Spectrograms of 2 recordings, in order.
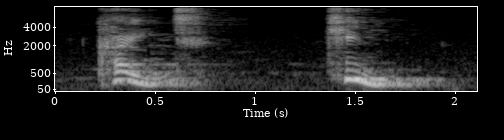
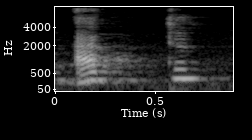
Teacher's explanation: For example, k in act. So when we say kite, kin, k is fully pronounced, but act, k is not fully pronounced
